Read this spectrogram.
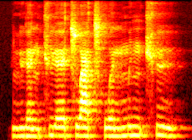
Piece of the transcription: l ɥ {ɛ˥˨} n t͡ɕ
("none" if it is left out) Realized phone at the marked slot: ɛ˨˦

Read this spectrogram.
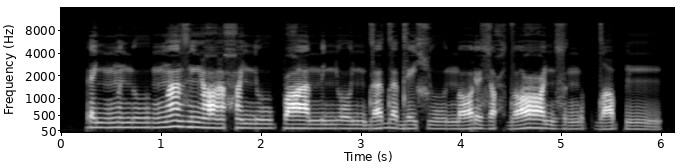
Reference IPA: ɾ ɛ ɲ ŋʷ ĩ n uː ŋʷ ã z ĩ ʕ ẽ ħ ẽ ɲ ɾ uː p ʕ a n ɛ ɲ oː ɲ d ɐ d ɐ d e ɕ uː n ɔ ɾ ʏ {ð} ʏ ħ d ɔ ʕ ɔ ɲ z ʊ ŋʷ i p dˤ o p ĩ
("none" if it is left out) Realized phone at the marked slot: z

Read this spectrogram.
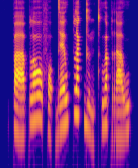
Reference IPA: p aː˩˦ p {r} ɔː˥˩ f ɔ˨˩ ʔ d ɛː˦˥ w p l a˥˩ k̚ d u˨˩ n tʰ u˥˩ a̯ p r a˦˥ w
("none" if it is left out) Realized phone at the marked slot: l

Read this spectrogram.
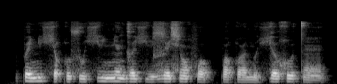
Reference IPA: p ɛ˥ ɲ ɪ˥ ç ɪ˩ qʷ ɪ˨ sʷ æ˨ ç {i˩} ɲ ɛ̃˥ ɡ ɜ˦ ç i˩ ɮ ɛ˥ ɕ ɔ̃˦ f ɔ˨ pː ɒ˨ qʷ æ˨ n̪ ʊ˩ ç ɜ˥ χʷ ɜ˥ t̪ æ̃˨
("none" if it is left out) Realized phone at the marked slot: i˥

